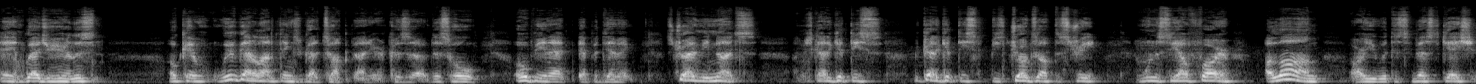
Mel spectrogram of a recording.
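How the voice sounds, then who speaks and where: A man's raspy, put-on character voice at a fairly quick pace with lively intonation. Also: fairly high pitch for a man. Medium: solo performance.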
